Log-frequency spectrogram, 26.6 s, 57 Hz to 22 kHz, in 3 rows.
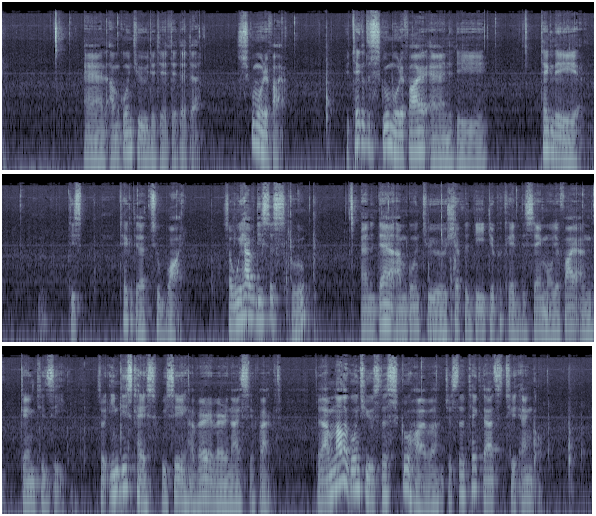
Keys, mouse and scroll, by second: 1.0 click, 1.7-4.7 drag, 7.5-10.0 drag, 10.0-11.0 middle drag, 11.0 click, 11.6-12.9 middle drag, 12.9 scroll down 1, 12.9-15.6 ctrl+middle drag, 15.6 shift+d, 16.7-17.8 drag, 18.4-21.6 middle drag, 21.6-26.6 drag.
